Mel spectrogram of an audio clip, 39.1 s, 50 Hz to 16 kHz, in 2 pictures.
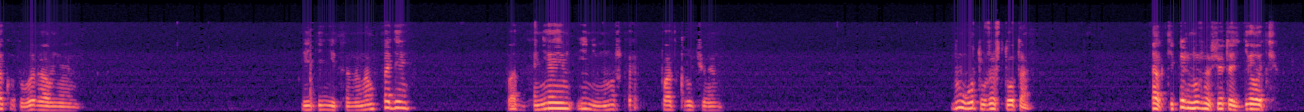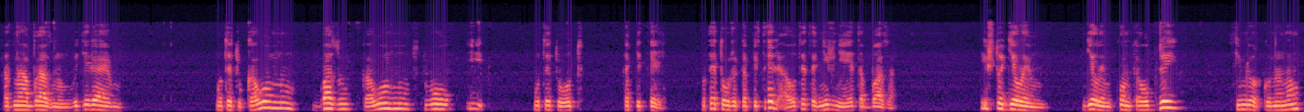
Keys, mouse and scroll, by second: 3.1 middle click, 4.7 KP_1, 6.9 click, 9.0 click, 13.0-13.8 scroll down 2, 13.8 middle click, 13.8-15.0 scroll down 2, 15.1 shift+middle click, 16.5-17.1 scroll up 4, 17.3-18.0 scroll down 3, 18.0-19.9 scroll up 2, 18.4 middle click, 20.2 click, 22.0 click, 24.8 shift+click, 25.7-26.6 scroll down 3, 26.6 shift+click, 28.1 middle click, 29.8-31.1 scroll up 2, 32.2-34.1 scroll down 2, 36.9 ctrl+j, 38.2 KP_7.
